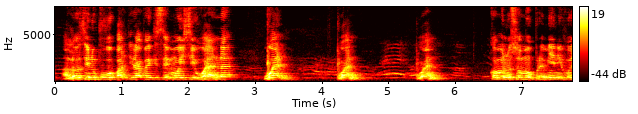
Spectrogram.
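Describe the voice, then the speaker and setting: Male teacher, high-ish voice, far from the mic in a roomy space, patient and repetitive. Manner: patient, repeats phrases many times, checks understanding. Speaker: English teacher. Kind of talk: classroom lesson explaining English in French. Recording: echoey room, voice from a distance.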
